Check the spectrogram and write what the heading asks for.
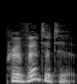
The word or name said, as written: preventative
